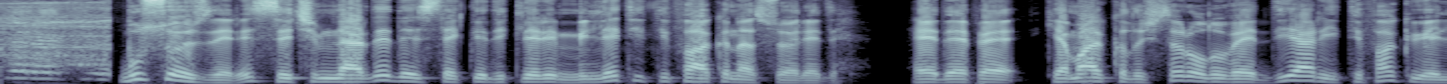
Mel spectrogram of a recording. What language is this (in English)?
Turkish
